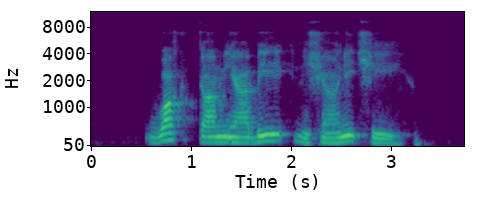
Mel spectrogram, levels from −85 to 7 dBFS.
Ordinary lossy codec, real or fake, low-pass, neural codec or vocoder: Opus, 24 kbps; fake; 7.2 kHz; codec, 16 kHz, 8 kbps, FunCodec, trained on LibriTTS, 25 frames a second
